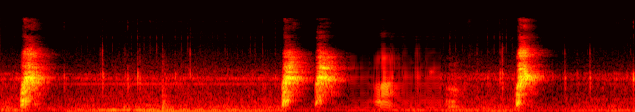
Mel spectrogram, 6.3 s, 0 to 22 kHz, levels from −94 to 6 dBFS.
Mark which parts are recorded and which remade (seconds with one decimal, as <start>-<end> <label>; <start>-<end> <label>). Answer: 0.0-3.5 recorded; 3.5-4.4 remade; 4.4-6.4 recorded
